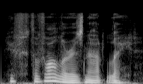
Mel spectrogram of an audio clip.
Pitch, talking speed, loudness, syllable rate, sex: 105 Hz, 250 wpm, -17 LUFS, 5.7 syllables/s, male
